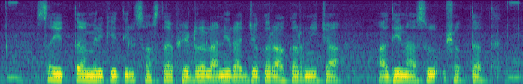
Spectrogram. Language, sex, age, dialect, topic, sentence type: Marathi, male, 25-30, Northern Konkan, banking, statement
